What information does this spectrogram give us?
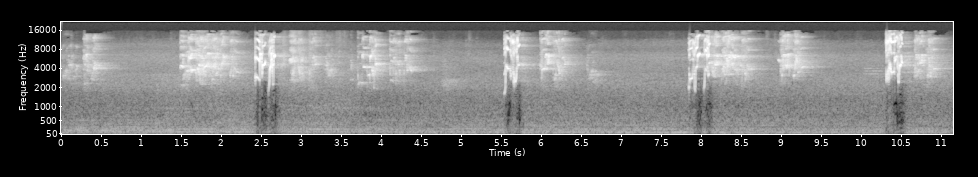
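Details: Lovebird singing on a bright morning, recorded 30 November 2021; harsh, buzzy high chirps in bursts of about half a second, with sharper clipped notes near two and a half, five and a half, eight and ten seconds, over low background hum.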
